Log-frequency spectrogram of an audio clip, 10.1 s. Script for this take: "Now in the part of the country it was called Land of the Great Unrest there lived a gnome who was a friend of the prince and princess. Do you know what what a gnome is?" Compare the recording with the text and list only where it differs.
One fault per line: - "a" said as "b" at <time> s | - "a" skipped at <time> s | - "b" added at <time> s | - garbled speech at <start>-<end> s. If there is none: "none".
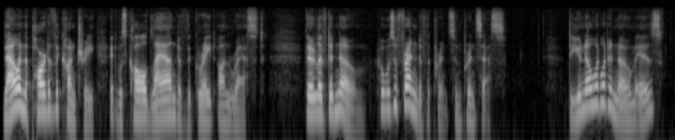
none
